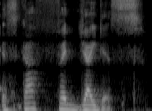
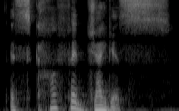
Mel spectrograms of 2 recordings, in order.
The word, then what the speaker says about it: esophagitis: Esophagitis. Esophagitis. – Okay. – Okay. – It sounds like you're trying to pronounce fajitas wrong, but also combine it with the word esophagus.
